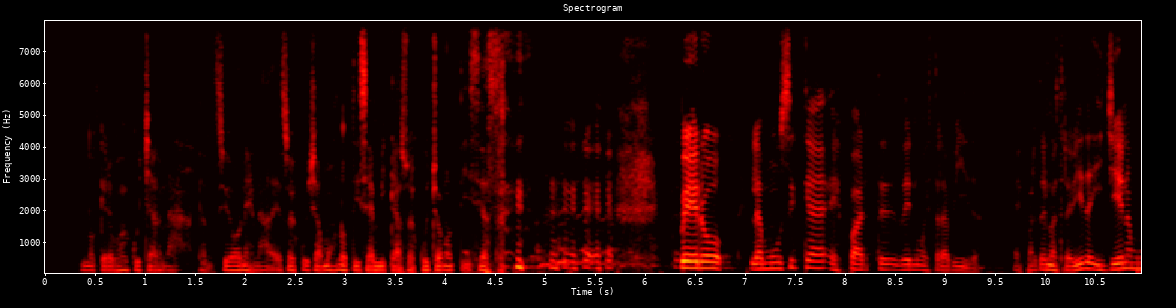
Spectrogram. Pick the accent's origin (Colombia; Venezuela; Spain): Venezuela; Barcelona, Anzoátegui; crecimos con eso en mi tierra, en Barcelona, estaba Anzoátegui.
